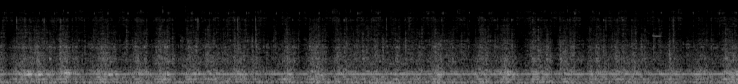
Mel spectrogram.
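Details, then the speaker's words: APQS longarm quilting machine in stitch-regulated mode with Quilt Glide off, low speed, doing fairly small meandering. Needle chatter sits over a motor hum that rises and eases with movement and stops when movement stops. Normal stitch-regulated motor operation. "When your stitch regulator is going and you're moving, it's going at the speed that you're moving. So you hear the ebb and flow of your motor."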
